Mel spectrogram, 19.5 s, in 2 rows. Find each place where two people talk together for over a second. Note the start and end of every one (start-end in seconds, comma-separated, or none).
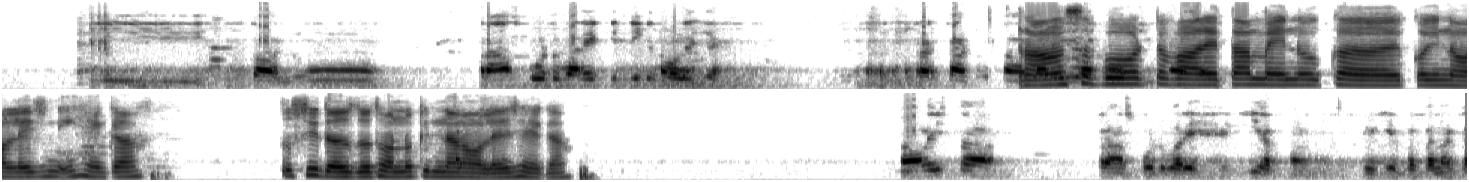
none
